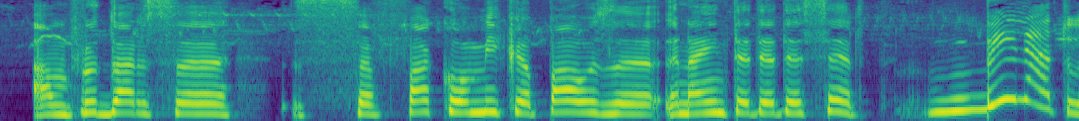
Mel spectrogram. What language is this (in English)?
Romanian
